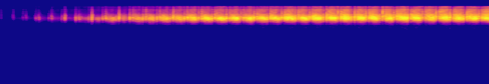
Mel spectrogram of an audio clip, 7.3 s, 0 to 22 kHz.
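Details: White-clubbed grasshopper (Gomphocerippus rufus) at Elsbethen, Austria, 18 September 2020, picked up with an ultrasound detector: a very high, steady, rapidly pulsed buzzing that swells from faint ticks into a loud continuous chirring, about two pulses per second.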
